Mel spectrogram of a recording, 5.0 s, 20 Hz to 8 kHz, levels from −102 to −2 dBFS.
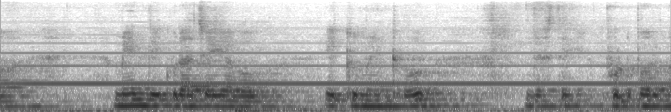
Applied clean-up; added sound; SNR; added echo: none; Wind instrument, woodwind instrument; 12 dB; reverberation time 1.3 s.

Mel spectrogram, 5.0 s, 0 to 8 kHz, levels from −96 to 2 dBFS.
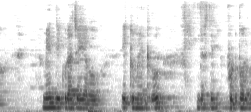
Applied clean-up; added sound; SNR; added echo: classical method WPE with log-MMSE.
